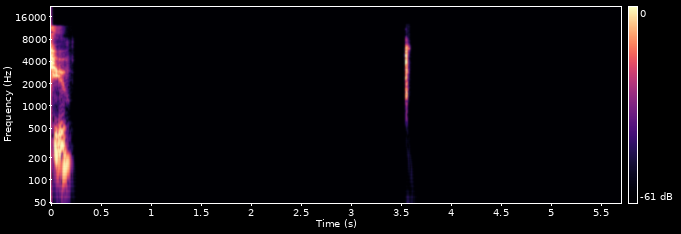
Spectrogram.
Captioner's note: silence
